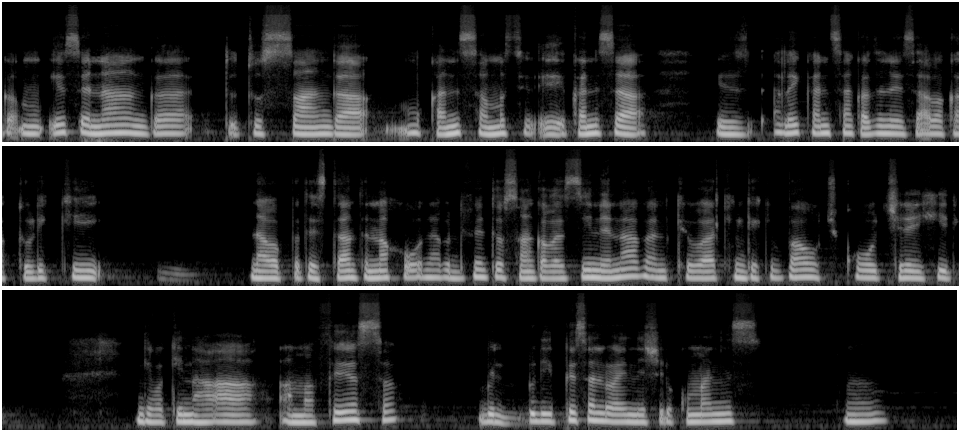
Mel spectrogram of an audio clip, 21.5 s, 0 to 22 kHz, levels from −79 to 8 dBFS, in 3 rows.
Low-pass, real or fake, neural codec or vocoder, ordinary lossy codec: 19.8 kHz; real; none; Opus, 24 kbps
